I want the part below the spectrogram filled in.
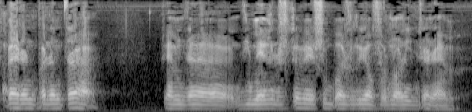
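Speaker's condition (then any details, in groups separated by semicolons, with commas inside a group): Parkinson's disease; diagnosed about 12 years ago, dopamine loss affecting motor function; weekly supervised table tennis program, Cert Tenis Taula with Àrea Bàsica de Salut de l'Escala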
